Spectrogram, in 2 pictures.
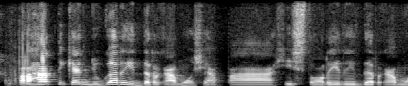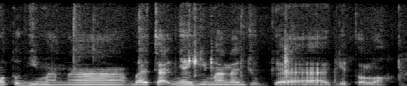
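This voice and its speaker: This low-pitched woman, talking at a normal speed with vocal fry, offers viewers a casual tarot reading. Her manner is friendly and direct, and she says things more than once.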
